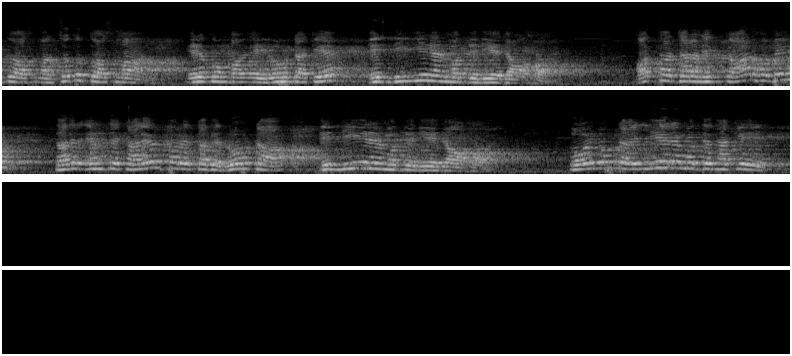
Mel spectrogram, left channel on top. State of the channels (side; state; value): right; silent; digital silence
